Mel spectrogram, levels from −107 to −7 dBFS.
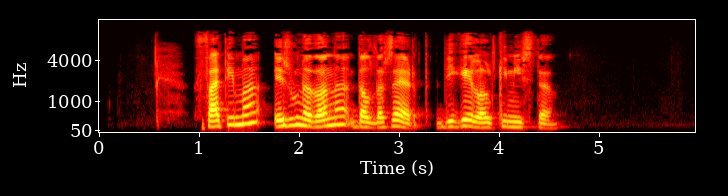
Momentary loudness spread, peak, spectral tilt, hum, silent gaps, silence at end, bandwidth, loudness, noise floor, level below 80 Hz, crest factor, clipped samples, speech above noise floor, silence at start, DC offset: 12 LU; -8 dBFS; -4 dB/octave; none; none; 1.4 s; 11 kHz; -30 LUFS; -89 dBFS; -86 dBFS; 24 dB; under 0.1%; 59 dB; 0.55 s; under 0.1%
